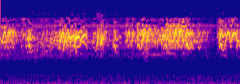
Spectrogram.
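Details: Lesser whistling ducks give shrill, overlapping whistled calls in two long bursts, a short pause, then a final quick flurry.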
